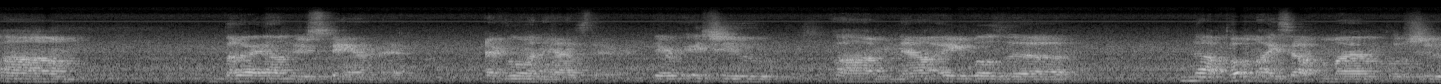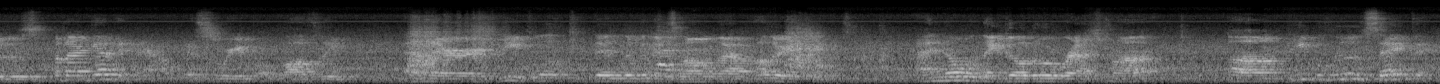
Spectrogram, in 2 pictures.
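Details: Male musician with ataxia, a progressive neurological disorder in which cerebellar cells die, affecting his balance and speech; real ataxic dysarthria.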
